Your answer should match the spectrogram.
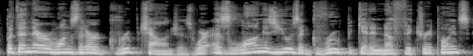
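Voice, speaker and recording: A man in his thirties narrating a tabletop game and explaining its rules in a conversational, animated way. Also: fairly high pitch, fairly quick. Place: small curtained studio, indoors. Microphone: microphone on desk boom arm.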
